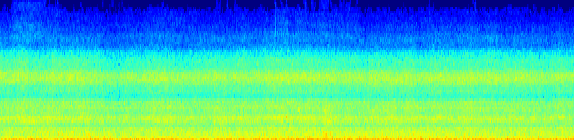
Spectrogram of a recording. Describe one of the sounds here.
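A boat's wake churns and rushes loudly behind the stern.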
